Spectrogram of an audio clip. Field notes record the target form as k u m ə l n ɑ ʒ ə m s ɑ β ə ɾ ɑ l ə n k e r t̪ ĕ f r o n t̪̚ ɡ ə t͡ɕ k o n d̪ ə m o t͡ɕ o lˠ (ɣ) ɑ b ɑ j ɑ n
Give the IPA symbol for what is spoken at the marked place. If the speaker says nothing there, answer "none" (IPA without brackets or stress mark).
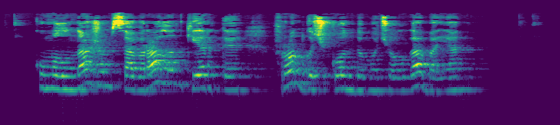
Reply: ɣ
